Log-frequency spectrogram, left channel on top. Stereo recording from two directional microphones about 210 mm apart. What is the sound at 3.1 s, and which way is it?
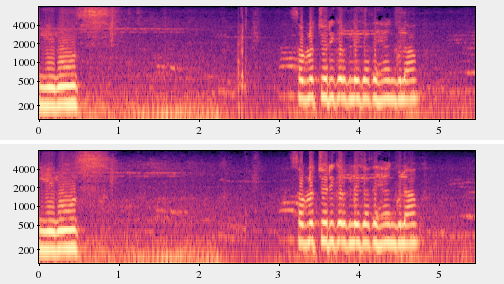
Speech, 5° right (ahead or behind).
